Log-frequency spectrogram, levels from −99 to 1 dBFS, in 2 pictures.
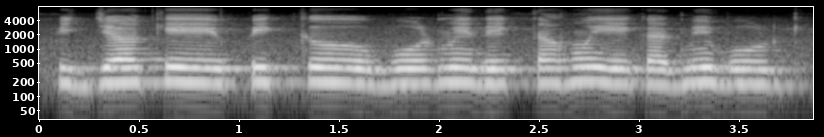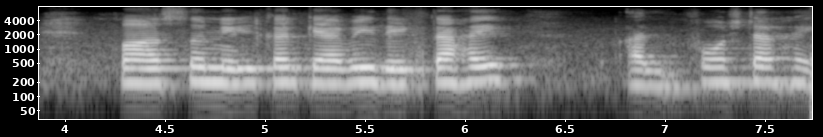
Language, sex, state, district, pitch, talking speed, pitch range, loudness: Hindi, female, Chandigarh, Chandigarh, 200 Hz, 145 wpm, 190-205 Hz, -18 LUFS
